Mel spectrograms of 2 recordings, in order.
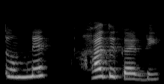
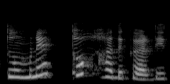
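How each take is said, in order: First: Said in the usual way. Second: तो pushed out as the key word; stress on तो. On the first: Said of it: "हम ऐसे भी बोल सकते थे इस वाक्य को". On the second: Shown as a demonstration. Teacher stressing तो for the class. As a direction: lean on तो, keep the rest even. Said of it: "लेकिन हम बोल रहे हैं".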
